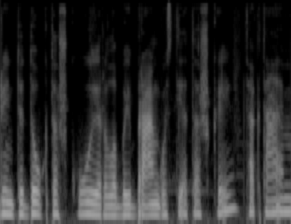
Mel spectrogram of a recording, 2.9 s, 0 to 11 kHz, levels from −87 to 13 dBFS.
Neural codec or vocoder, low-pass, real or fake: none; 9.9 kHz; real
